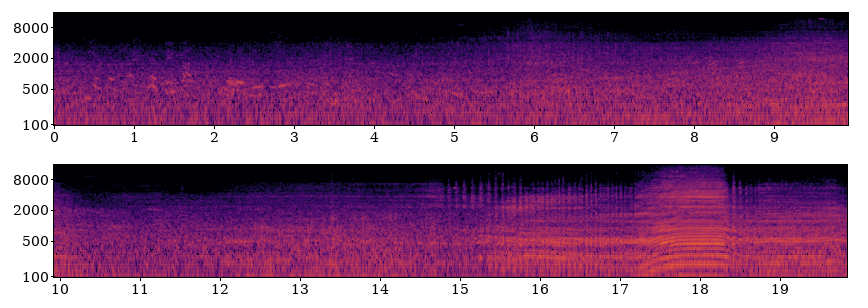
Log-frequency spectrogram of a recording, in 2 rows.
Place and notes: Saint-Gilles, Belgium - St Gilles
A lot of traffic passing over cobble-stone paving. I documented the nice sonic textures with Audio Technica BP4029 on wide stereo setting with FOSTEX FR-2LE. Nice.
